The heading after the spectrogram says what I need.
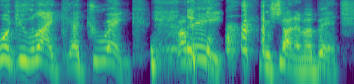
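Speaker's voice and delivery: put-on very high, swooping old dubbed anime voice. Showing a chat-up technique, pretending to be an old dubbed manga cartoon. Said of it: "I just pretend I'm an old dubbed manga cartoon".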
